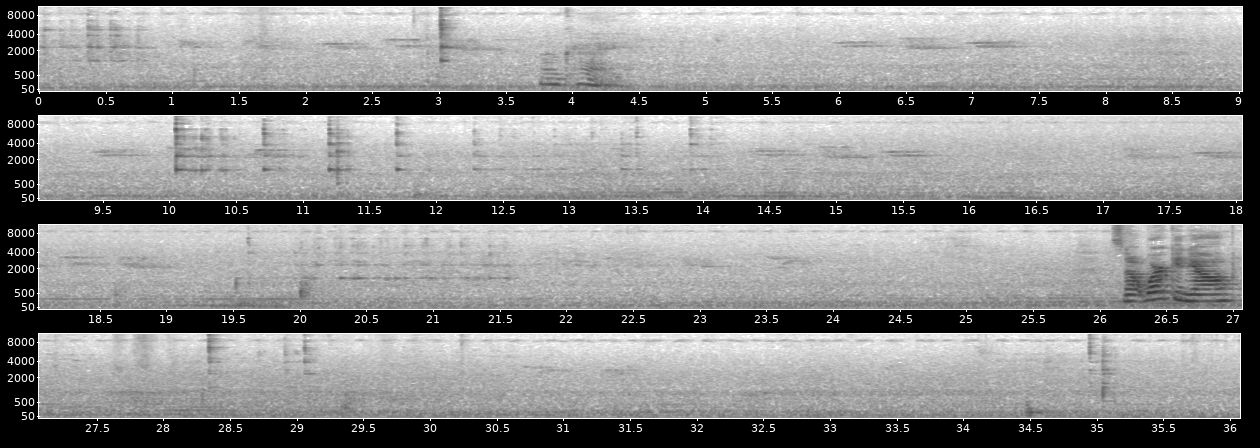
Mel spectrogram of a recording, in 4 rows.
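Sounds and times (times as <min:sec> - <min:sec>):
distant bird calls: 0:00.0 - 0:03.8, 0:09.4 - 0:16.0, 0:17.1 - 0:25.2.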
